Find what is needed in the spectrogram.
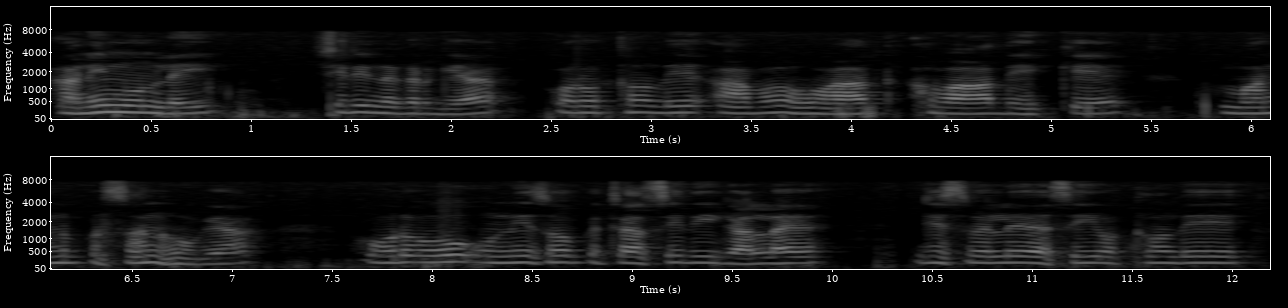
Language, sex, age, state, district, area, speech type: Punjabi, male, 60+, Punjab, Amritsar, urban, spontaneous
